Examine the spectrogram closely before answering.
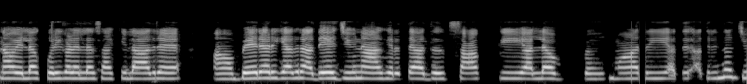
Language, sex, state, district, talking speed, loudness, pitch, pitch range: Kannada, female, Karnataka, Bellary, 145 wpm, -15 LUFS, 275 Hz, 265-280 Hz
